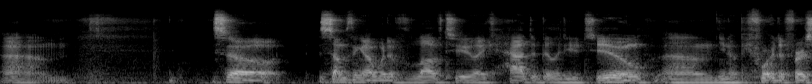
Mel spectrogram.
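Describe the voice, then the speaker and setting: A very deep, low-pitched, somewhat breathy male voice with audible room echo. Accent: American. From US, partly raised in China as a small child. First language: Chinese. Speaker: military academy graduate, psychedelic retreat participant. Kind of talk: casual interview chat.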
